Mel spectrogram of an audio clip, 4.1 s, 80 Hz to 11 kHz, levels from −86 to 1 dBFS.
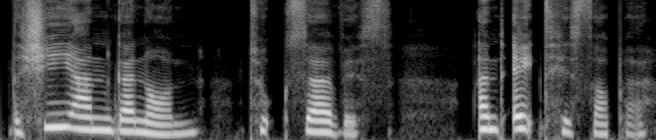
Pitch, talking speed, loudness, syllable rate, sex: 225 Hz, 145 wpm, -18 LUFS, 4.8 syllables/s, female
